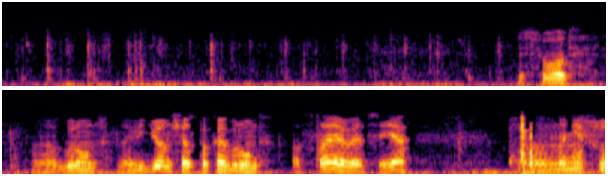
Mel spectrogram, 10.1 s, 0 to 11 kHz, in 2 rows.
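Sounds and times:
metal stirrer scraping plastic bucket: 0.0s - 8.4s.

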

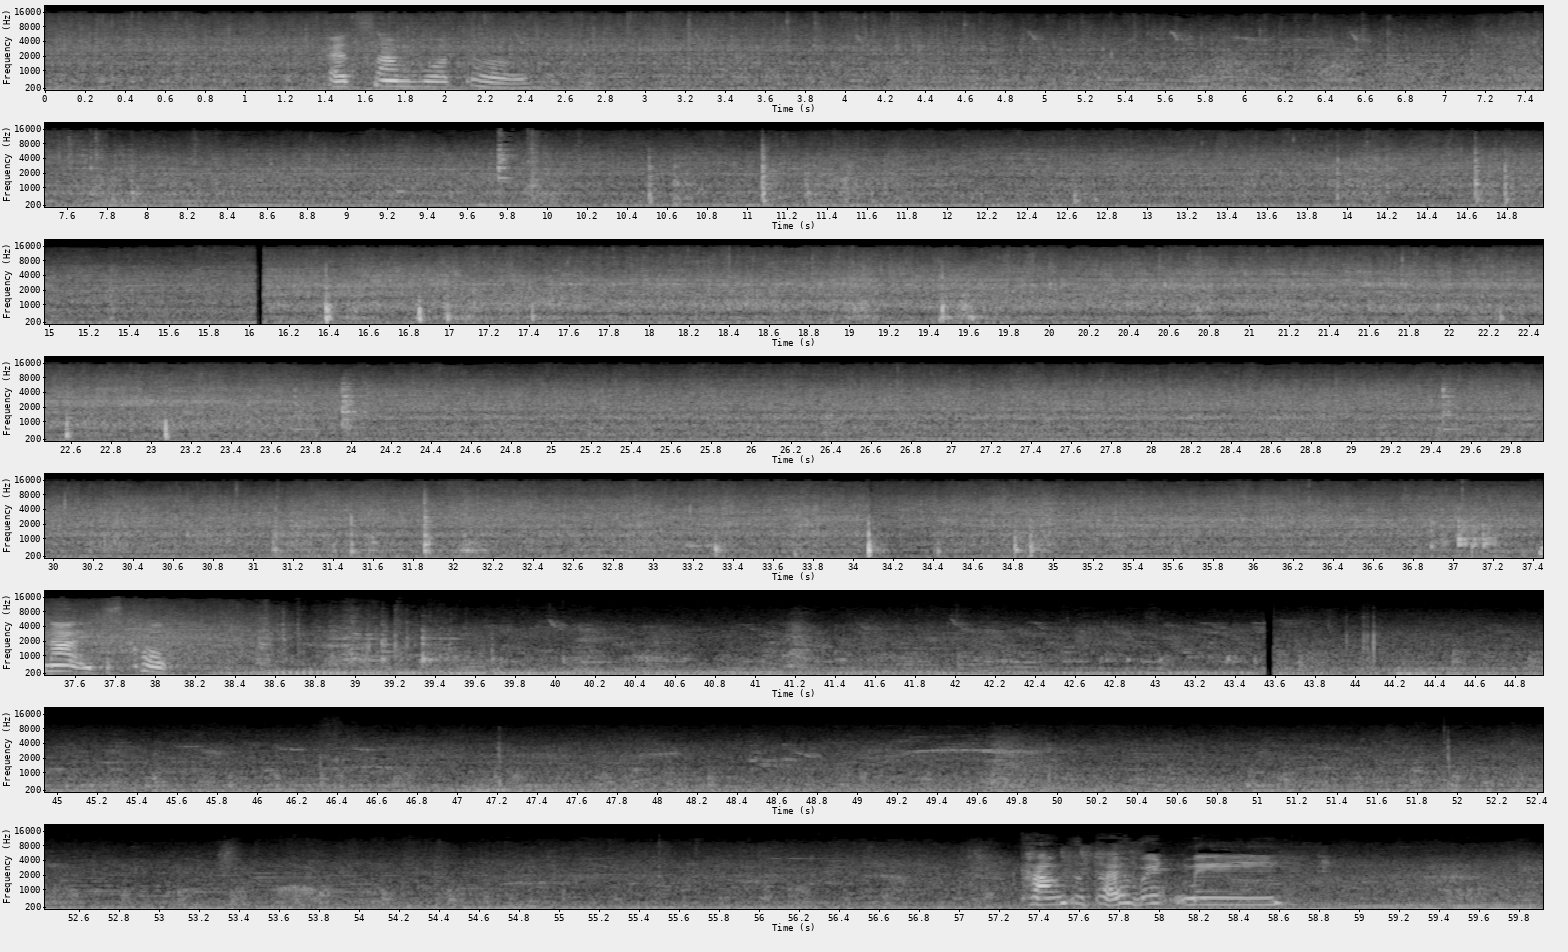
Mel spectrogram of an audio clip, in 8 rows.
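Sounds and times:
fish sizzling in a pan: 0.0s - 5.6s, 7.1s - 38.6s.

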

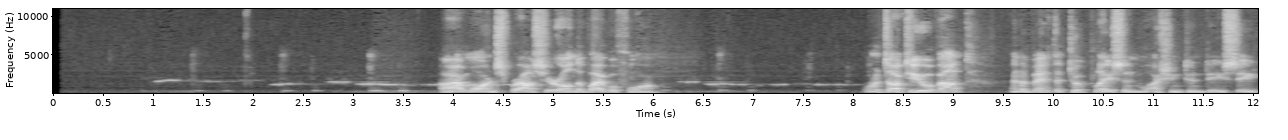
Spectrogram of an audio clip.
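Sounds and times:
person whistling short notes: 1.0s - 4.2s, 6.2s - 8.1s.

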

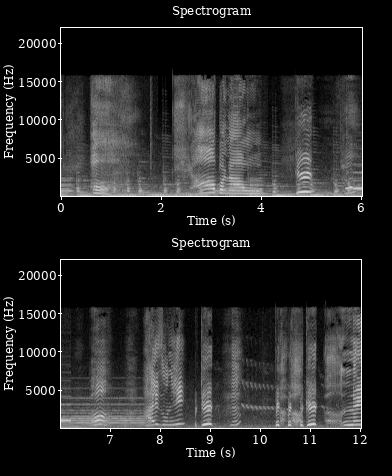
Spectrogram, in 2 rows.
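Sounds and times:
high-pitched puppet voice: 2.3s - 4.1s, 4.7s - 12.0s.

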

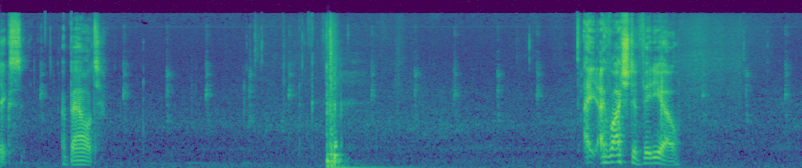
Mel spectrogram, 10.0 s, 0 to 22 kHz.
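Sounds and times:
faint regular ticking: 0.0s - 10.0s
loud thump: 4.1s - 4.4s.

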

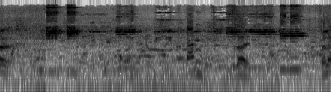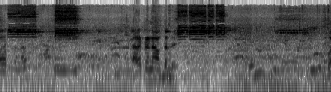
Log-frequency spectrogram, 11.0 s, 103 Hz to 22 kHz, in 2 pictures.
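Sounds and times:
market crowd voices: 0.0s - 11.0s.

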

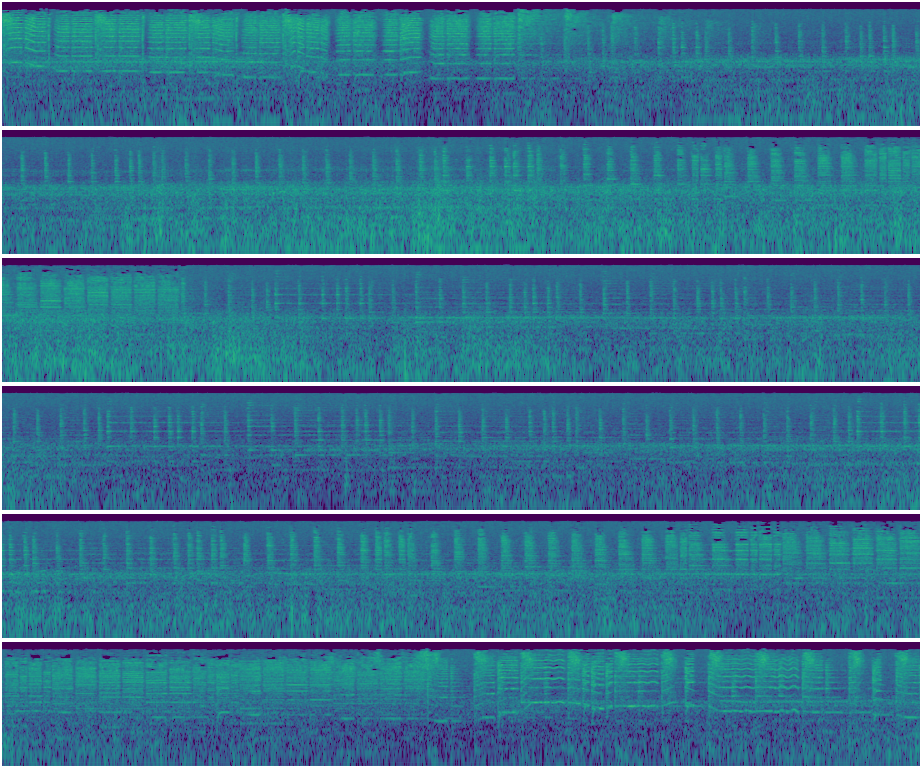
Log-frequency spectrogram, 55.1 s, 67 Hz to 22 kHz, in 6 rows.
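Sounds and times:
wind rushing over microphone: 0.0s - 55.0s.

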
